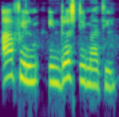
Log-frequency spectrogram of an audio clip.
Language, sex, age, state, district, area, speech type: Gujarati, female, 30-45, Gujarat, Ahmedabad, urban, spontaneous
